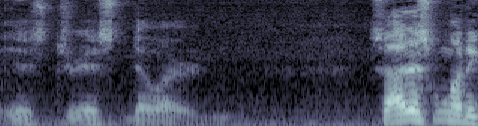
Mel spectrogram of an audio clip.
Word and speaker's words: Drizzt Do'Urden: that as far as I know the correct pronunciation of his name is dris Dort so I just want to get out that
